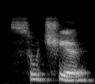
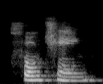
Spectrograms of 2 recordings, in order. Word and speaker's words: soutien: pronúncia da palavra, porque essa palavra aqui em francês se lê sutiã, né? E não soutien.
